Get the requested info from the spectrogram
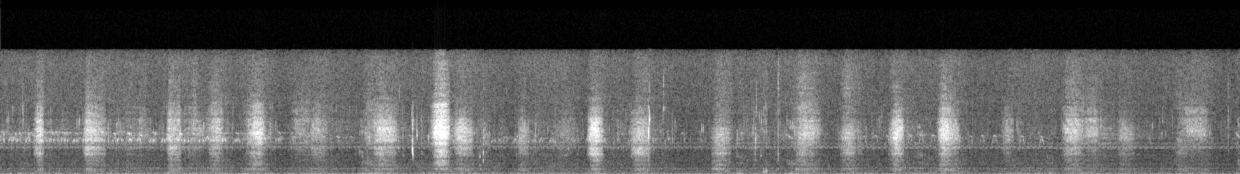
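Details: Herd of wild boar (Sus scrofa) that often visits the reeds in the Dolina Karpia to bathe; short breathy snorts and sniffs repeat roughly every second over a steady low rumble.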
